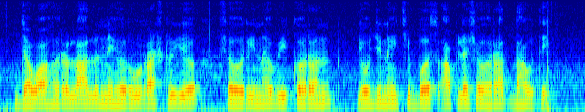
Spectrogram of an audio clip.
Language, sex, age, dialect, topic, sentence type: Marathi, male, 25-30, Standard Marathi, banking, statement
